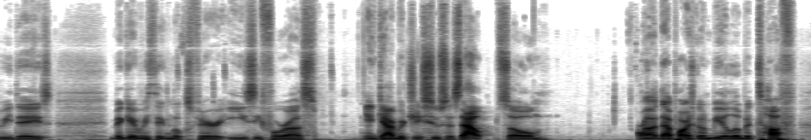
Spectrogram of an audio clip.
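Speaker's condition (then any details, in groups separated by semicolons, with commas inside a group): No condition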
